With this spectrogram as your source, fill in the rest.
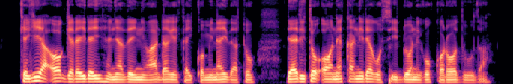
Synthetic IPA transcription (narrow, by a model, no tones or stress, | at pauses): keɣiaʔɔɡɛɾɛiɾɛiɦɛɲaðeinewadaɣekaikominaiðatodɛɾitoʔɔnɛkaniɾɛɣosidwɔneɣokɔɾɔðuːða̰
